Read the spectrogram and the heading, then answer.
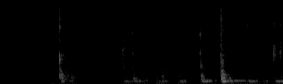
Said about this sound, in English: Make sure you can hear me pounding on the keys so you know I'm not just sitting here farting around.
